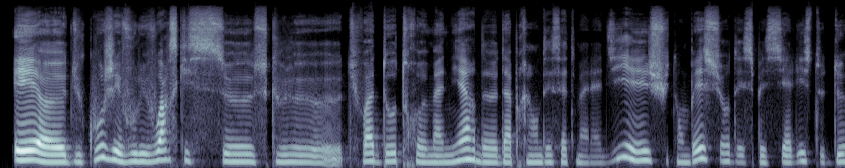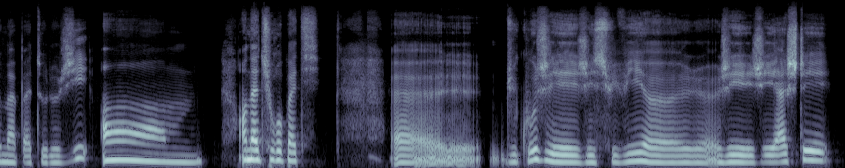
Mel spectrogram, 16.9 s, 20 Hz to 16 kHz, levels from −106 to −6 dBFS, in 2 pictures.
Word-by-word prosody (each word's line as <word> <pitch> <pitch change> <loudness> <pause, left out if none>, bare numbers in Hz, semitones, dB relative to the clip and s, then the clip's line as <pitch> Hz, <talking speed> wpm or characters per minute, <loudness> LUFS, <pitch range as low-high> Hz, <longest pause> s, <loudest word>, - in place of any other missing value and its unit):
et 205 0 +14
heu, 160 -2 +8
du 160 0 -6
coup, 230 +11 -1
j'ai 210 -6 +4
voulu 170 0 0
voir 205 +4 +3
ce - - -1
qui 185 - -7
ce 165 -1 -1
ce - - -7
que 155 -3 -5
tu - - -14
vois, 175 +1 +1
d'autres 175 0 -5
manières 155 +9 0
de 155 -2 -2
d'appréhender 150 +1 -6
cette 150 -1 -10
maladie 145 - -8
et 200 -1 +1
je 190 - -1
suis - - -5
tombée 165 +9 -2
sur 180 -7 -4
des 155 -2 -14
spécialistes 150 +4 -8
de 165 0 -4
ma 155 -2 -5
pathologie 145 +9 -9
en, 190 -4 0
mmh, 155 0 -8 0.4
en 205 - +1
naturopathie, 200 -3 0 0.7
heu, 75 -1 -5 0.2
du 160 0 -12
coup, 195 +5 -2
j'ai 160 -6 0
j'ai 150 +1 -5
suivi, 155 +5 -4
heu, 145 -2 -4
j'ai 150 0 -2
j'ai 155 +1 -4
acheté 190 +4 0
160 Hz, 155 wpm, -32 LUFS, 150-185 Hz, 0.7 s, et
